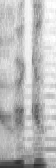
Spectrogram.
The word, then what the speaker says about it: Hugh: On dit Hugh.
